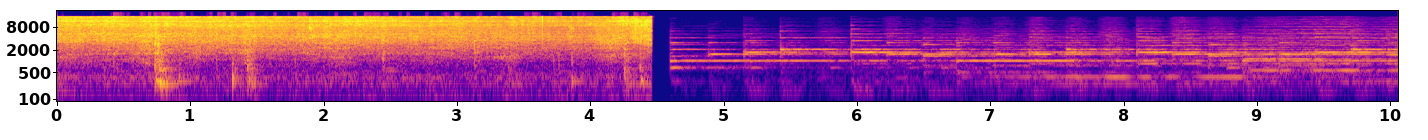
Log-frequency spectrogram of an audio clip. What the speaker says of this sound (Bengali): গোবিন্দভোগ চালটা দেওয়া হয়ে গেছে এবারে আমি এটাকে চালগুলোকে ভাজতে থাকবো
